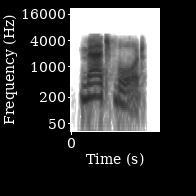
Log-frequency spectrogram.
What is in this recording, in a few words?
"matchboard", Indian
